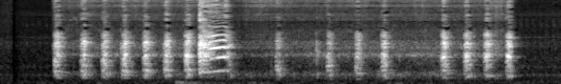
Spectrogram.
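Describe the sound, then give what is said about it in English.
A chicken, chased by children across a park, clucks in a quick, steady series of short, loud pulses, with a brief squawk partway through and a few more clucks trailing off at the end. “The children raced after the chicken.”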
